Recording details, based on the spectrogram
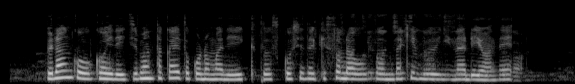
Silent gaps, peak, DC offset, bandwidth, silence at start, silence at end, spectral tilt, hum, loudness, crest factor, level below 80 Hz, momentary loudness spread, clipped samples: none; -6 dBFS; under 0.1%; 11 kHz; 0.45 s; 0.55 s; -6 dB/octave; none; -23 LUFS; 16 dB; -76 dBFS; 8 LU; under 0.1%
